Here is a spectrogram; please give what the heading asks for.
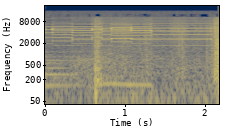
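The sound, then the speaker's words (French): Mobile phone ringtone plays a bright electronic melody of sustained tones shifting between a few notes, clear and alone with no talking. “Non, mais ce que vous avez dans votre main? Bah, un téléphone portable.”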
